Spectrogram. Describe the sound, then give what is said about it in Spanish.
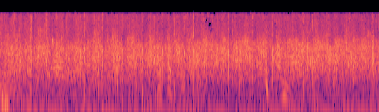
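Sustained applause from an audience for guests Javier Cansado and Pepe Colubi, a dense, steady wash of many hands clapping at an even loudness throughout, with no pause or fade. “Y ahora ya un aplauso conjunto para nuestro Eduard Punset de la Risa, Javier Cansado y uno de los mejores cantantes brasileños de Esplugas, Pepe Colubi.”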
